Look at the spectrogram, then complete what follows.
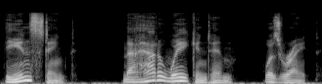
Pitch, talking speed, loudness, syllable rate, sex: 115 Hz, 150 wpm, -17 LUFS, 4.8 syllables/s, male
